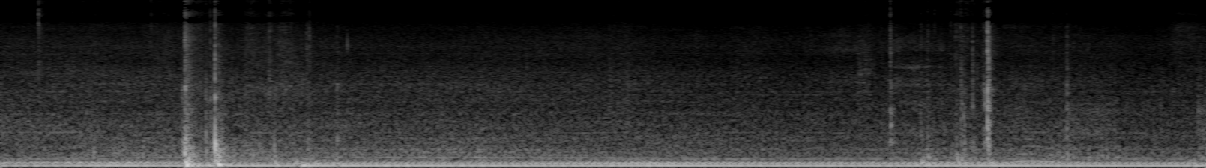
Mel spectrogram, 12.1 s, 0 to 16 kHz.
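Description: Twin-turbo 3.5 EcoBoost V6 of a Lincoln Navigator idling with a steady low hum, heard through an open door. Two sharp clicks come about two seconds in, with a lighter one just after and another near the end.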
